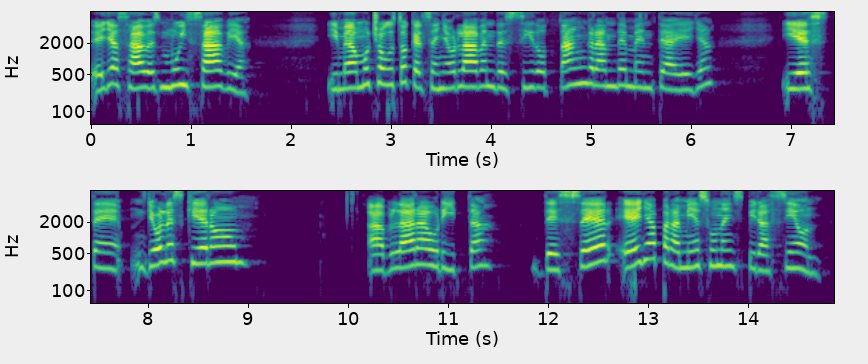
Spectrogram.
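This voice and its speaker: A high-voiced woman speaks earnestly at church, delivering a sermon-like testimony in a conversational way with frequent restarts.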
